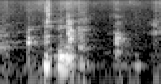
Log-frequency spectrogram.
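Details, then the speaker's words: An animal snoring in the background while its owner talks: snoring. "I'm sorry. I know y'all can hear him snoring."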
